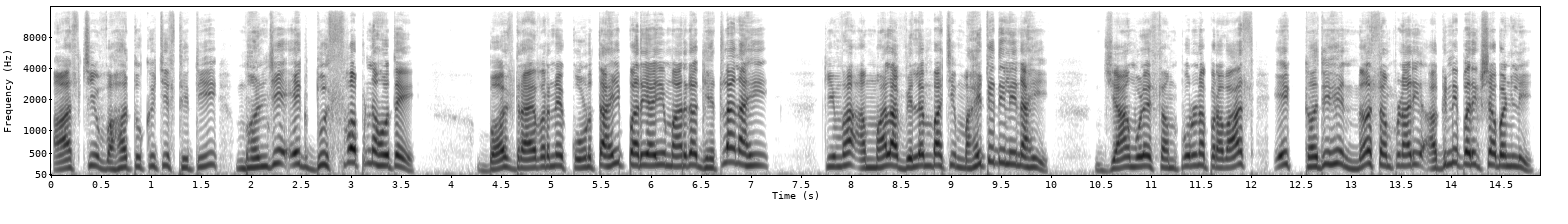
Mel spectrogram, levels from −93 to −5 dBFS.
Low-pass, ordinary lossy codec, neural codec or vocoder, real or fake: 14.4 kHz; none; codec, 44.1 kHz, 7.8 kbps, Pupu-Codec; fake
